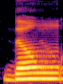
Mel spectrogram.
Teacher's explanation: دوں، اگین دال پر 2 زبر کی تنوین اور اس کے بعد حرف واو، یہاں پر ادغام ود غنہ کا رول اپلائی کرتے ہوئے تنوین کی آواز کو واو کی آواز میں مکس مرج کرتے ہوئے پڑھیں گے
